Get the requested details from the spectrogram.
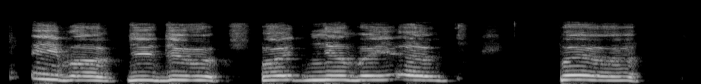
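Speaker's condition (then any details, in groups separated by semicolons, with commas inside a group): Cerebral palsy; adapted wheelchair boxer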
